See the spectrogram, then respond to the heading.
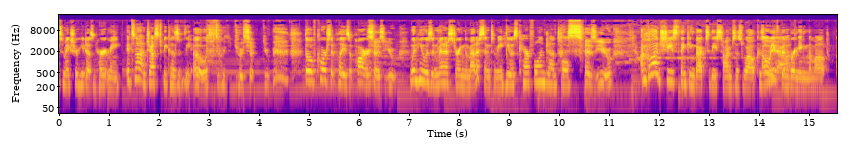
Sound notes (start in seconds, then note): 10.2 scoff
